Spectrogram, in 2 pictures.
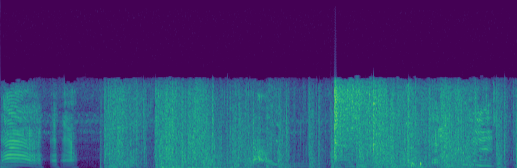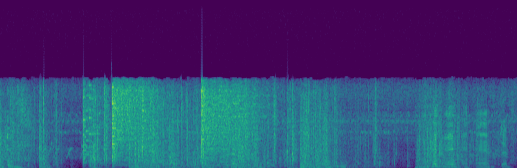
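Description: Wooden blocks crash and clatter as they tumble down.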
